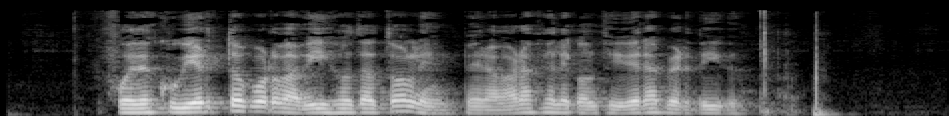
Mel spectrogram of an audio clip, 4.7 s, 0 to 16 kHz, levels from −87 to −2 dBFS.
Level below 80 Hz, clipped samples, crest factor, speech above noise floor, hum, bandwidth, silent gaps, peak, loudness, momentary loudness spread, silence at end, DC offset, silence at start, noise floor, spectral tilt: -48 dBFS; under 0.1%; 18 dB; 45 dB; none; 11.5 kHz; none; -2 dBFS; -19 LUFS; 18 LU; 0.6 s; under 0.1%; 0.55 s; -64 dBFS; -6.5 dB/octave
